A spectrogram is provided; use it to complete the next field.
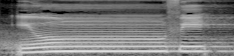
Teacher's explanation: Yunfi, ada nun sukun bertemu dengan huruf fa, dinamakan dengan hukum ikhfa awsat. Cara bacanya, nunnya disamarkan kemudian siap-siap menuju ke huruf fa. Yunfi, jadi nun ini ibaratnya seperti bacaan yang digantung.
